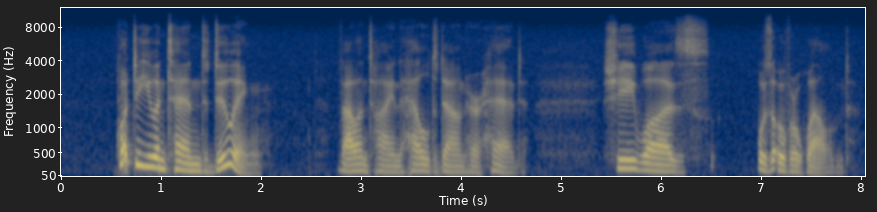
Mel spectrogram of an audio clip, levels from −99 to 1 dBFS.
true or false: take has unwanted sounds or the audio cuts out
false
